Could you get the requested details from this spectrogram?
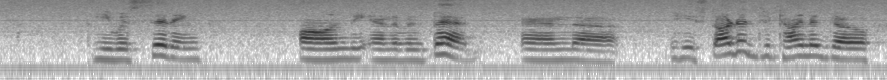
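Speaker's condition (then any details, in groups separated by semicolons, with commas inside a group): Cerebral palsy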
